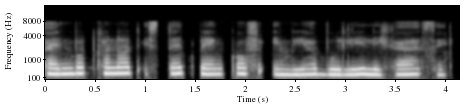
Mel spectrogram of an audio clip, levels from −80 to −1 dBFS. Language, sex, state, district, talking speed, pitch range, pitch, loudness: Assamese, female, Assam, Kamrup Metropolitan, 115 wpm, 225-265 Hz, 240 Hz, -13 LUFS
